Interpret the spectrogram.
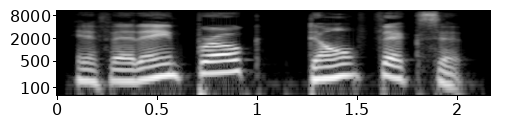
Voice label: Aint Broke F, Sayings, female; Talking; VoiceBox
